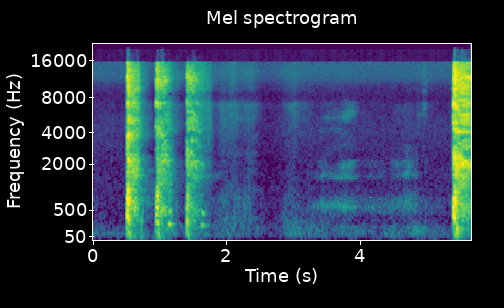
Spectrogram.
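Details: Painful morning cough: three harsh coughs in quick succession, a quiet pause, then a fourth forceful cough.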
